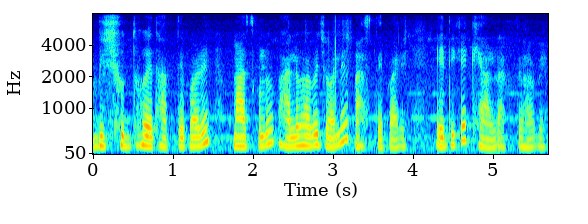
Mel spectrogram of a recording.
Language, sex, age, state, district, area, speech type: Bengali, female, 18-30, West Bengal, Birbhum, urban, spontaneous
